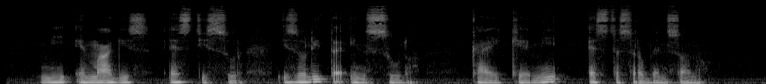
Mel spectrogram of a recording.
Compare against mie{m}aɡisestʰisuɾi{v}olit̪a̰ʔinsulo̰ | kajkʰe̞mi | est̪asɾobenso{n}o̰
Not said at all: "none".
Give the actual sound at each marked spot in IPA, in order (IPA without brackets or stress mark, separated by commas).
m, z, n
